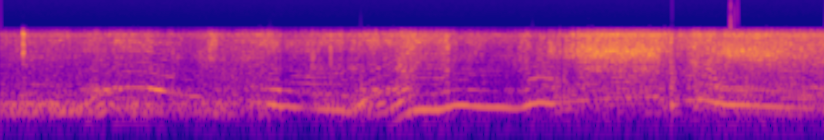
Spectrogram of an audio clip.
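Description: Toyota Celica's engine heard from inside its stripped cabin, revving up and down again and again as the car is driven hard.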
